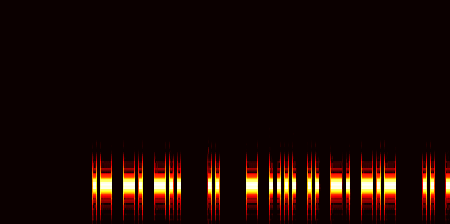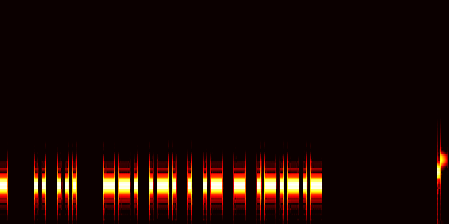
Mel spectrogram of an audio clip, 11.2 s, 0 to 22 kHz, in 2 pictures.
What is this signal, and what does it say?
Morse code, heard as a keyed tone, about 25 wpm, 700 Hz. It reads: AND I THINK IT IS GREAT.
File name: practice / 25wpm / Sentences with 4-Word Phrases - 25wpm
